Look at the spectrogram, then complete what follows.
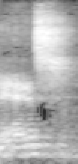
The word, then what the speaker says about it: Ennis: My name is Ennis, E-N-N-I-S. Thank you. It rhymes with tennis, not other words.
